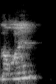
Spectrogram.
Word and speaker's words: Galit: Is that how you pronounce it, Galit?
